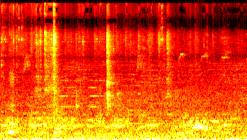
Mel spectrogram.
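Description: Black-neck Budapest highflyer pigeons, a home-bred flock, coo softly and repeatedly in a loft, with faint chirps and background hum; no talking.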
